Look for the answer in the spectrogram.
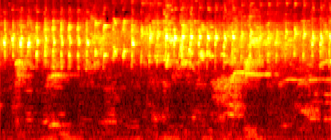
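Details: Balibu lovebird in competition, chattering in fast, pulsing high notes about a dozen per second, steady and trill-like, with faint voices low beneath.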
